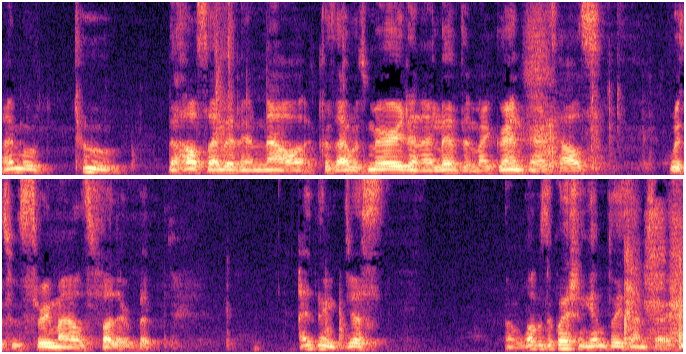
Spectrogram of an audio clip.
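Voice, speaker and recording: A man with a Midwestern US accent and medium pitch speaks at a moderate pace with fairly even intonation and long, frequent pauses. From eastern Iowa, Jackson County. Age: 80s+. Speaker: longtime local resident. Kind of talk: interview. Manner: halting.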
